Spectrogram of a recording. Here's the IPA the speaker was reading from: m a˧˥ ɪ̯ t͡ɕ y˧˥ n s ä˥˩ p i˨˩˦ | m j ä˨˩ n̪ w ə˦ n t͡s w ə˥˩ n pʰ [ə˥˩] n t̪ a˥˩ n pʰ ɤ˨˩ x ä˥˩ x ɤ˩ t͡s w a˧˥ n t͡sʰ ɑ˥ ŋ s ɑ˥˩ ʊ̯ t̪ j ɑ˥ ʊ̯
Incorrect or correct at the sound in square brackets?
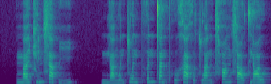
incorrect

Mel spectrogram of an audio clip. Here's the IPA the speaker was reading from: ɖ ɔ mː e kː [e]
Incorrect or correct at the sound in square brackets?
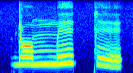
correct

